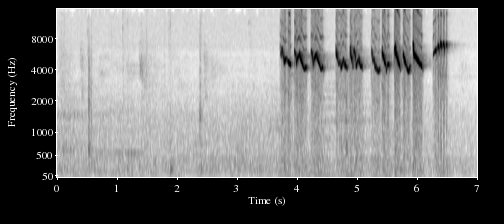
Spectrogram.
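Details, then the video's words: Warbling white-eye singing líu: after a few seconds of quiet with faint clicks, a burst of about a dozen high, thin, down-slurred whistles delivered rapidly in short clusters. "Chim vành khuyên líu hót - Tiếng chim vành khuyên"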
